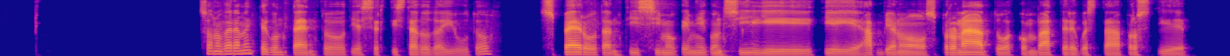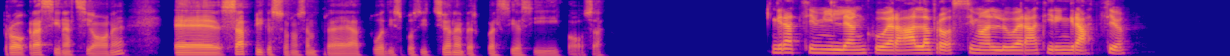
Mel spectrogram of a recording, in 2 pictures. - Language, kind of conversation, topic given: Italian, advice, Come fai a procrastinare quando hai compiti importanti e scadenze da rispettare?
- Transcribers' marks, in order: other background noise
